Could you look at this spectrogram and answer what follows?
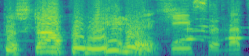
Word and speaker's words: Van Giesen: Geeson, that's how you pronounce it.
